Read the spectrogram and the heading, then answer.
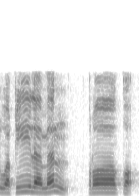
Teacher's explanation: أيضا يستثنى من الإدغام، من حكم الإدغام بالنسبة للحفص، يستثنى منه قوله سبحانه وقيل من راق، فهنا حفص يسكت على النون سكتة لطيفة من غير تنفس، والسكت يمنع الإدغام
